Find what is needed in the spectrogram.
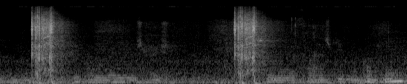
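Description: Still cameras firing for a posed photo, twice about two seconds apart, each a short, loud burst of shutter clicks. Low voices murmur underneath.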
